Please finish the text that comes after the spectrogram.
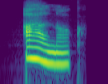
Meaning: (verb) third-person plural indicative present indefinite of áll; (noun) dative singular of áll
- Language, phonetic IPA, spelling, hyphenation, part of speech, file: Hungarian, [ˈaːlnɒk], állnak, áll‧nak, verb / noun, Hu-állnak.ogg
